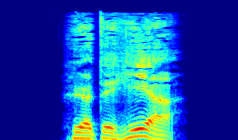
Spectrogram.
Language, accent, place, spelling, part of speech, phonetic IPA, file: German, Germany, Berlin, hörte her, verb, [ˌhøːɐ̯tə ˈheːɐ̯], De-hörte her.ogg
- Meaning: inflection of herhören: 1. first/third-person singular preterite 2. first/third-person singular subjunctive II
